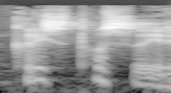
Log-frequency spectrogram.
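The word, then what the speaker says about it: 크리스토스 (Χριστός): 그리스도는 우리나라 발음이고 헬라어는 크리스토스 이렇게 되어 있습니다.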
